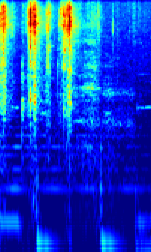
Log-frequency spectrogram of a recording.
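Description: A wooden pepper mill being twisted to grind black pepper, giving a run of short dry clicks, over background music with steady held notes.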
